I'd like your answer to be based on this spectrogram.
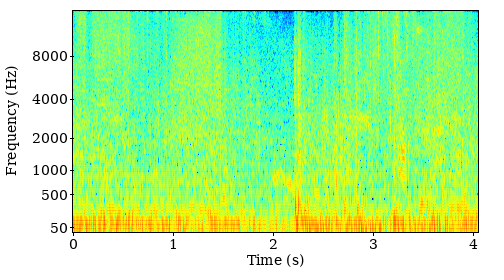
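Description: Confringo fire spells explode in Hogwarts Legacy, a dense, loud wash of booming blasts and crackle that runs throughout, with one sharp burst standing out partway through.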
